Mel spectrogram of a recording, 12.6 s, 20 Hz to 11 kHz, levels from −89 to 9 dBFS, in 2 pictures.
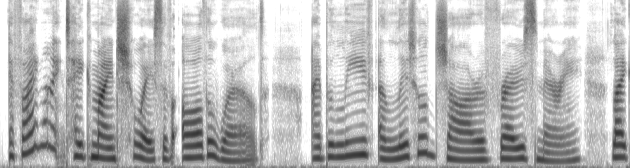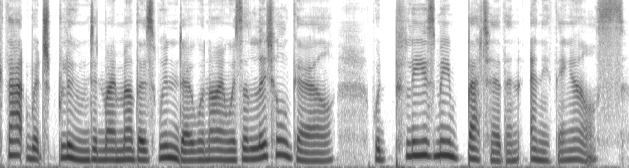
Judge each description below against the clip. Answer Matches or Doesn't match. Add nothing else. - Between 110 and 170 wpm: Doesn't match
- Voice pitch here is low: Doesn't match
